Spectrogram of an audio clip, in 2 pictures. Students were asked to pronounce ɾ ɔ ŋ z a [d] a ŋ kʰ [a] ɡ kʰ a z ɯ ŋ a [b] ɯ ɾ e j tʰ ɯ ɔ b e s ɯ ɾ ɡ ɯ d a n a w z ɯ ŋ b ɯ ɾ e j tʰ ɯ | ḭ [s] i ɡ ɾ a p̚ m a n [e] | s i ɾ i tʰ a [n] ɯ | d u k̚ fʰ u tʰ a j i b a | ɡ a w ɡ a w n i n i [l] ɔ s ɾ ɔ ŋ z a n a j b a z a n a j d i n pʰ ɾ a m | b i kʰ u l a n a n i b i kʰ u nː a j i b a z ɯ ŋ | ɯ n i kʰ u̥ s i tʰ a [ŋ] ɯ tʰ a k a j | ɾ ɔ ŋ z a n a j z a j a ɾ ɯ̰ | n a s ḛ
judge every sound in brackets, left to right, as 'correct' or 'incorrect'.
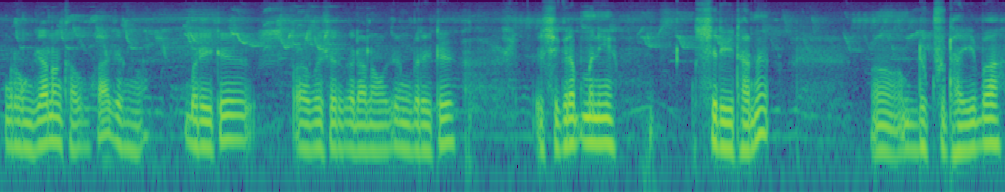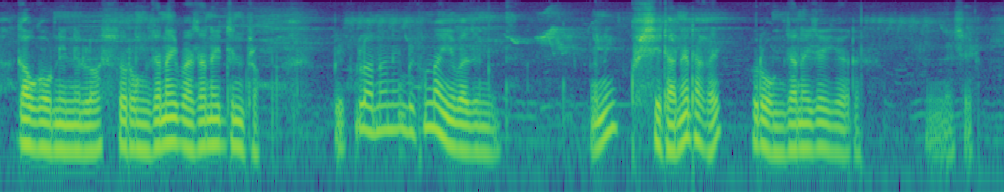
incorrect, correct, correct, correct, incorrect, correct, correct, incorrect

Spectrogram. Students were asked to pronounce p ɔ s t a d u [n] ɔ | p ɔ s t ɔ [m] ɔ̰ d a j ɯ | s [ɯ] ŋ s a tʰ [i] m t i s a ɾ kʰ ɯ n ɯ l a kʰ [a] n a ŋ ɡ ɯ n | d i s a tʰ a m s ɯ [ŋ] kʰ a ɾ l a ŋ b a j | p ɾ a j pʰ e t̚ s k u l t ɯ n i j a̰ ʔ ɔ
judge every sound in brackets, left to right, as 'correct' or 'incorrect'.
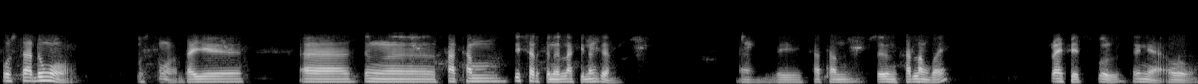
incorrect, incorrect, correct, incorrect, incorrect, correct

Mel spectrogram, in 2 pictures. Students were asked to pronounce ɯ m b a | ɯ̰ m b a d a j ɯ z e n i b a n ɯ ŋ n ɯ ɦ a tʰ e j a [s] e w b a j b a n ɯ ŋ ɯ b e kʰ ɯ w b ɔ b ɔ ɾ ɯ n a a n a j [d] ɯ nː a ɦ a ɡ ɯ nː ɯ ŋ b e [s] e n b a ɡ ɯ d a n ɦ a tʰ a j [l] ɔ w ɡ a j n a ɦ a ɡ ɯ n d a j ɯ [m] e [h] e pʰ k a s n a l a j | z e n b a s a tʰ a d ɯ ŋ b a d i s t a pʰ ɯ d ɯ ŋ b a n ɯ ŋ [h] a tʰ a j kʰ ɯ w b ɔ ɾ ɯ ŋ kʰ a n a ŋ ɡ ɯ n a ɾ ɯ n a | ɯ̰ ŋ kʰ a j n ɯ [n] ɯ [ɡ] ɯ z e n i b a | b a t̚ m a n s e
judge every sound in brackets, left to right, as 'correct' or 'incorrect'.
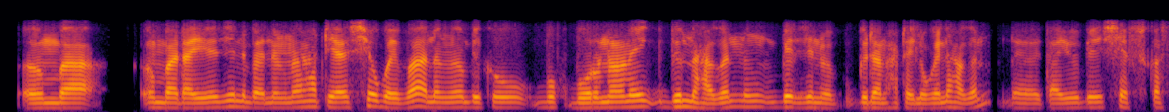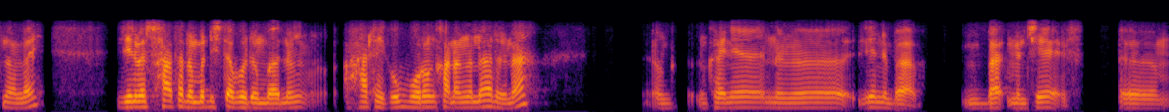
correct, correct, incorrect, correct, incorrect, incorrect, correct, correct, incorrect

